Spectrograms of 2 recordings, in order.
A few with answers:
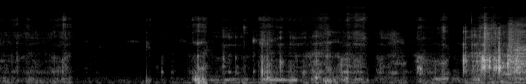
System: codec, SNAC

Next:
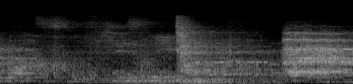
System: codec, SNAC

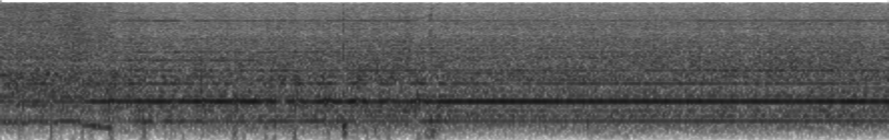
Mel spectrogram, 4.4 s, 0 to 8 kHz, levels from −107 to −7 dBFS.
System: none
